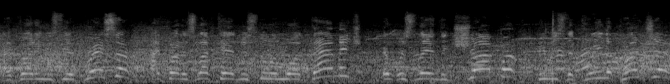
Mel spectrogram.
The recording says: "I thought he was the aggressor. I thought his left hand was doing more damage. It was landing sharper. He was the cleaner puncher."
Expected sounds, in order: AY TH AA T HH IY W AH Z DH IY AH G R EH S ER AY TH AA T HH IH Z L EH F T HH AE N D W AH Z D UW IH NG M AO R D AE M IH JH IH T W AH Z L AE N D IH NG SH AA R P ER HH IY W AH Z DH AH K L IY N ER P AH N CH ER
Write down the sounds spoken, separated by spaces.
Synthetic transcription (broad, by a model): AY TH AA T HH IY W AH Z DH IY AH G R EH S ER AY TH AA T HH IH Z L EH F T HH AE D W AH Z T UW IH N M AO R D AE M IH JH IH T W AH Z L AE N D IH NG SH AA R P ER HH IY W AH Z DH AH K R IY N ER P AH N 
